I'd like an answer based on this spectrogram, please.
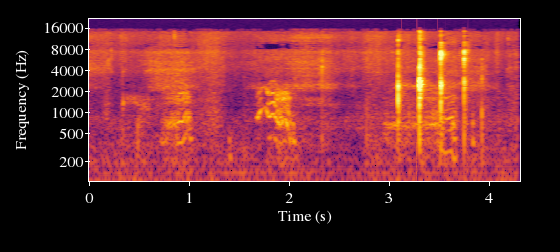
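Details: Seventeen-day-old puppies, eyes just barely open, give two short wavering, squeaky whimpers about a second apart, followed by a quick run of sharp clicks and taps nearby.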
